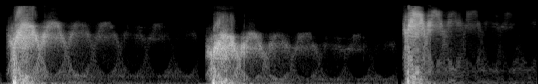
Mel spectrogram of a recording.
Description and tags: Sifi Gun
This was made as more of a sifi air rifle rather than a "laser" pistol. However it can still work both ways. The track has three sound effects. They all have a "similar" sound but some very in pitch or tempo.
air, gun, laser, launcher, pistol, rifle, rocket, sifi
